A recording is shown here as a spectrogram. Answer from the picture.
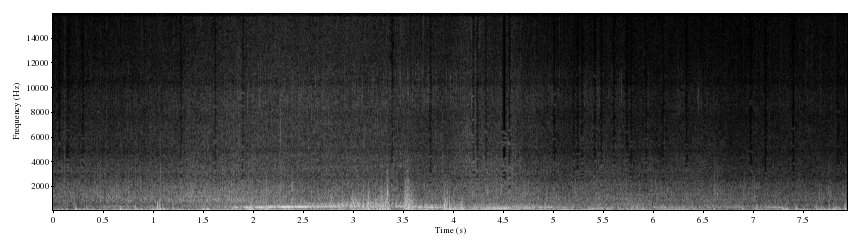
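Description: Engine of a Batmobile-style replica car driving past and away: it grows louder as it comes near, passes about three seconds in with a drop in pitch, then fades as the car drives off.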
